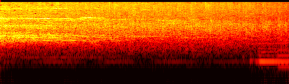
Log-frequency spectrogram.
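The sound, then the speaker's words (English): A Grand Ole Opry concert crowd in Nashville applauding steadily, a dense wash of clapping that starts loud and slowly tapers, with a low sustained hum entering near the end. “I tell you what, it's good to see a Grand Ole Opry crowd here in Nashville.”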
